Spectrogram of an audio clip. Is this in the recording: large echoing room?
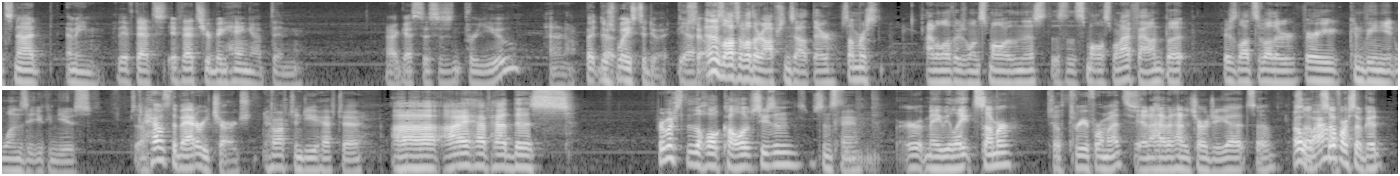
no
